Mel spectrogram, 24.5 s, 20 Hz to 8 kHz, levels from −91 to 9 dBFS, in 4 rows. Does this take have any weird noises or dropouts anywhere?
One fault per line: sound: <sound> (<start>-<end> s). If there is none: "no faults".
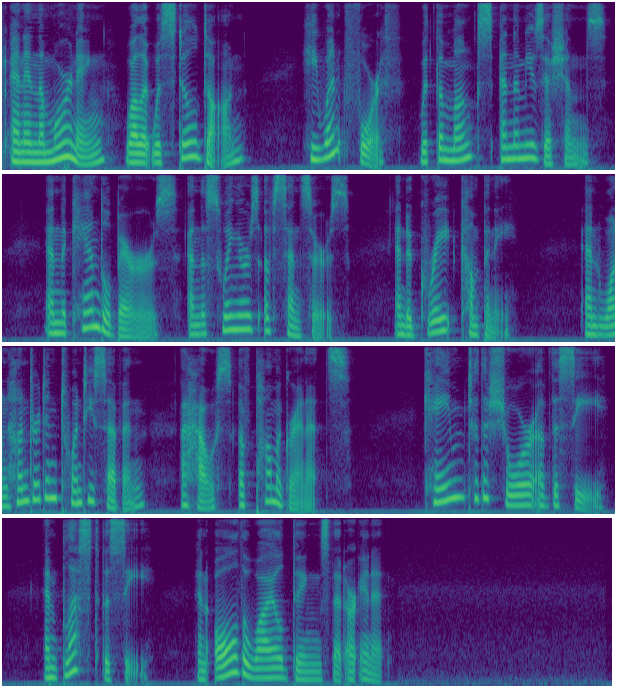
no faults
